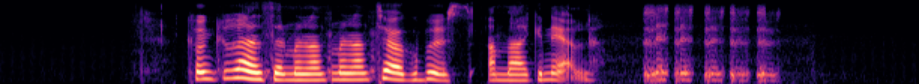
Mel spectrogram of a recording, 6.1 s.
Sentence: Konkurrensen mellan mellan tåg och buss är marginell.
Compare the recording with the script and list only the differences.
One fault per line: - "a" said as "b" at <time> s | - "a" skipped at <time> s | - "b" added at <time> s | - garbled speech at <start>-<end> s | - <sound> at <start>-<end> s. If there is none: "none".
- laugh at 4.3-5.2 s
